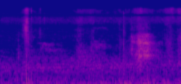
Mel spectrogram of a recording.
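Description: Faint outdoor background noise, with a soft click about a third of a second in and a few faint scuffs near the end.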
